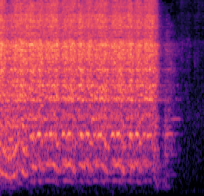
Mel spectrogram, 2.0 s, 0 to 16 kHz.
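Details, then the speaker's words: 1985 Ford Bronco II, 2.8L engine with fire-damaged wiring and a Duraspark conversion, running only 12 V and starter feed: hissy cranking with a faint catch or two, dying in under two seconds; owner suspects ignition timing very early or late, possibly from wrong timing marks. "sounds like a little of something you may have the timing very early or very late"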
